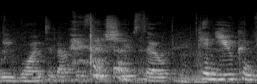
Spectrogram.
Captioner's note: laughs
